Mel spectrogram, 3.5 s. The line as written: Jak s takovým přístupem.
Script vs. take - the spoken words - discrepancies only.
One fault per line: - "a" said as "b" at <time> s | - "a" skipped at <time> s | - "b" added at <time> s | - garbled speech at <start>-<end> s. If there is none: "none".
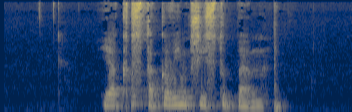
none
